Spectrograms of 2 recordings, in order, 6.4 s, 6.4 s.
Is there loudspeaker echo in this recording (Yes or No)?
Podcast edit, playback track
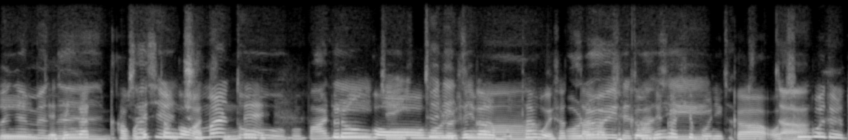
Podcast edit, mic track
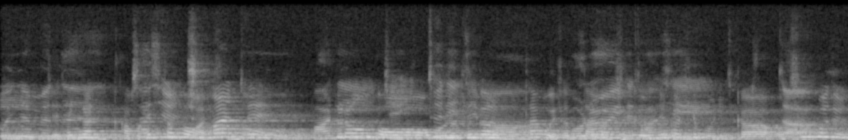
Yes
